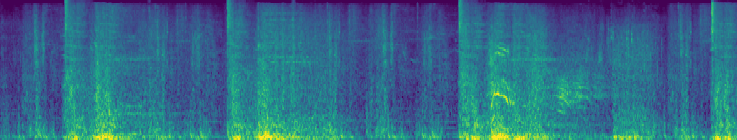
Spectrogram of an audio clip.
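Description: Magic spells burst and crackle in loud, sudden blasts.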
